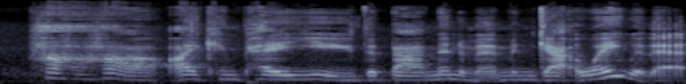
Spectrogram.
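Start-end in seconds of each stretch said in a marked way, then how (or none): none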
